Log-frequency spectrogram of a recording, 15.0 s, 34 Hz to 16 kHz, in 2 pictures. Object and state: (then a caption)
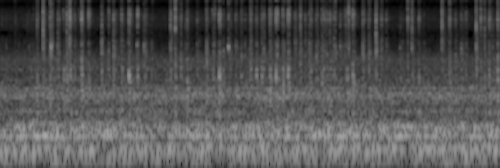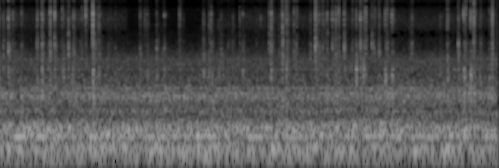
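Plastic computer keyboard. Fingertips type steadily on a black Perixx Periboard 612 wireless Bluetooth dual ergonomic split keyboard with plastic keycaps, resting on a grey desk. Rapid, dense plastic key taps and clicks run throughout over a constant low rumble, staying at an even level for the whole clip.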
